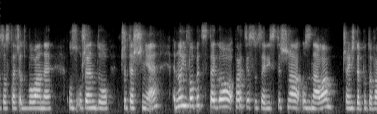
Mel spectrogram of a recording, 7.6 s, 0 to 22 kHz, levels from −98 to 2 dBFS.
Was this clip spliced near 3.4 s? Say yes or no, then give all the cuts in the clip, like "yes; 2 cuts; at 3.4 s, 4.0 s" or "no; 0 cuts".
yes; 1 cut; at 3.4 s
